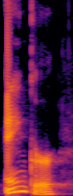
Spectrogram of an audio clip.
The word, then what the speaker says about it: anchor: With anchor, the ch makes the c- sound. So for that reason, we pronounce the a with a long a sound. Anor.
